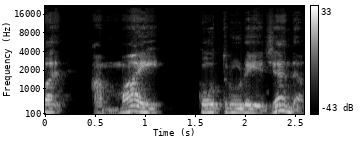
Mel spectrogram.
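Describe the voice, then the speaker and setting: A man speaks with a non-native accent. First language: not English. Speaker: retired police officer, military veteran. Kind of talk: casual political talk show.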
